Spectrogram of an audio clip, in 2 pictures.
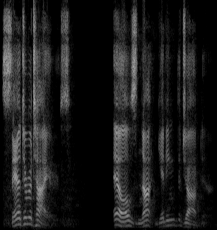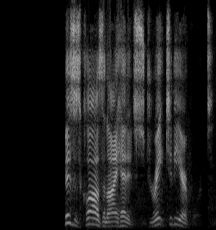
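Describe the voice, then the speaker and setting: Male children's storybook reader, higher-pitched and bright, expressive and emphatic delivery. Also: a little hiss or hum, poor audio. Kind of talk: expressive read-aloud of a picture book for children.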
